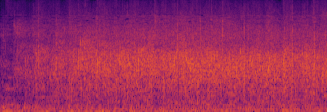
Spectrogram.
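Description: A crowd claps steadily, a dense wash of applause that swells in the first second and holds loud and even to the end, with no voices standing out.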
